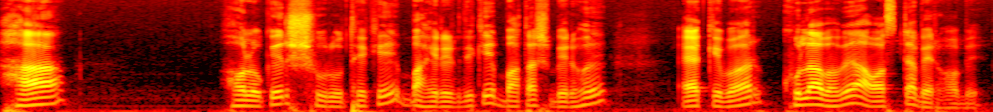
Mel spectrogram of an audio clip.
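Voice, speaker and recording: A man's voice: medium pitch, expressive, moderate pace, clean tone, dry recording. A man teaching Quran letter pronunciation, patiently repeating and stretching out each sound. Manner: patient, instructive. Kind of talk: slow step-by-step pronunciation lesson.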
